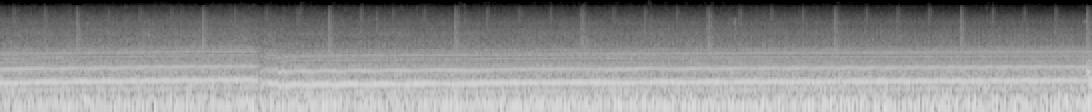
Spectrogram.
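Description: A car in the Roblox game SWFL accelerates hard from a standing start, a loud, continuous engine drone climbing steadily in pitch with a quick dip at a gear change, then rising again throughout.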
